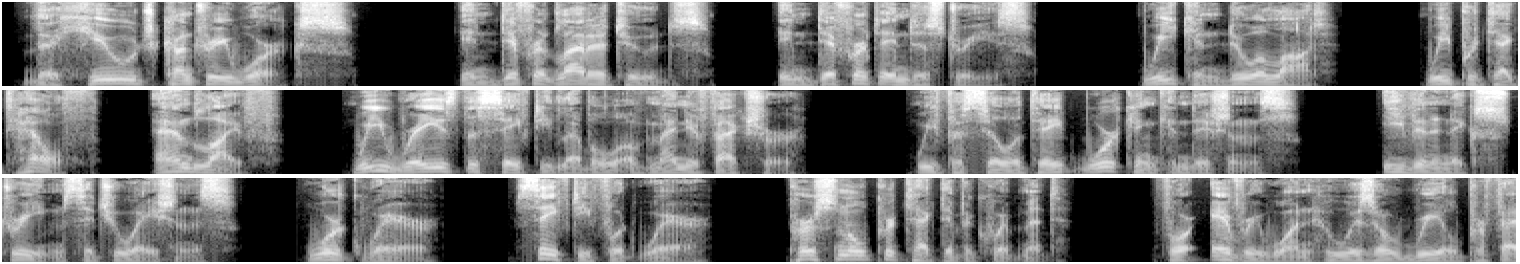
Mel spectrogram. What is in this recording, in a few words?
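American, male, voiceovers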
